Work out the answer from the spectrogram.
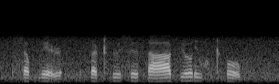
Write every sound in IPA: s ɐ b e ɭ | θ ɐ ʈʰ ʉ s ɨ θ aː pʲ o ɾ i xʷ ʈʰ o b

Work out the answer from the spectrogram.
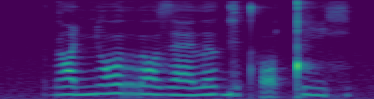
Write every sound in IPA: ɡ ɑ ɲ ɔ r ɔ z æ l ə ɡ ɪ t̪ʰ ɔ̰ ǃ i ç

